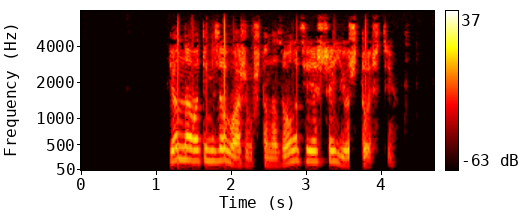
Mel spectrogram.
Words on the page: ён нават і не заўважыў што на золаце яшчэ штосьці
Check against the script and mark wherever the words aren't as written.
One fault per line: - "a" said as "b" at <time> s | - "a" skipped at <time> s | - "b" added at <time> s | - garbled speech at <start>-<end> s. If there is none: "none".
none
